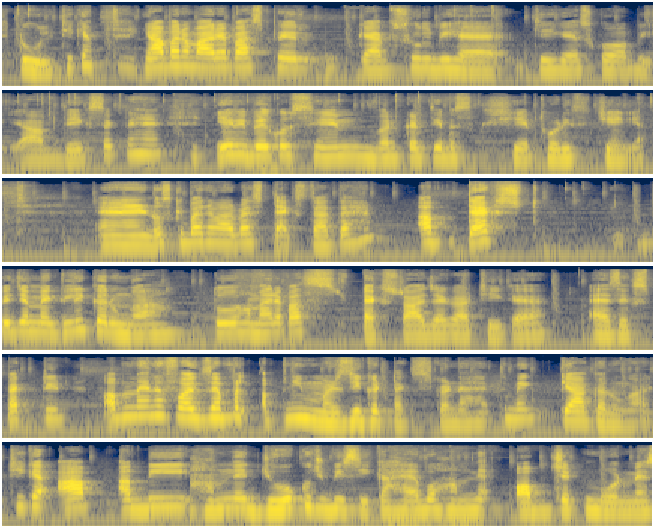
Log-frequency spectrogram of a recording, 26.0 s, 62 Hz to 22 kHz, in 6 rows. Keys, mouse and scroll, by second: 0.1 shift+a, 3.3 shift+d, 4.8 shift+d, 7.0 Delete, 8.7 shift+a.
